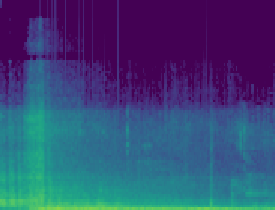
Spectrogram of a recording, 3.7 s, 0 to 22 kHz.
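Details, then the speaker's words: 1982 Dodge W150 with 5.7 Hemi from 2008 Ram 1500, 40-series Flowmaster exhaust; starter catches almost at once, V8 settles into deep even burble without misses or knocks; normal start. "I mean as you can see here it runs quite well"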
